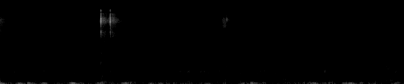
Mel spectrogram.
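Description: A few sharp computer mouse clicks in Microsoft Word 2013 on Windows 10, a quick double click followed by single soft clicks, close and quiet over faint background hiss.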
